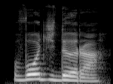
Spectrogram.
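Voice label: "водздӧра", Komi, female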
